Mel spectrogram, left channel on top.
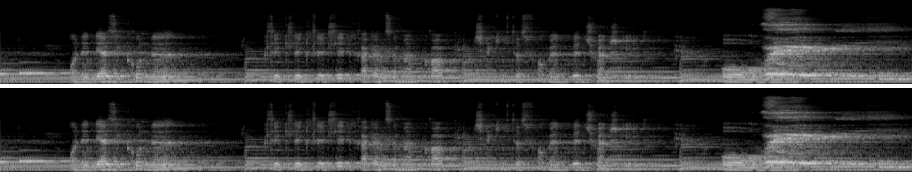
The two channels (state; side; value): identical; both; correlation 1.00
